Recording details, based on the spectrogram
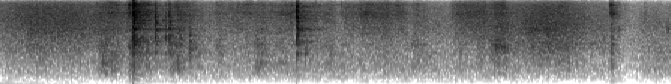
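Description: A small metal camping cook set is handled: sharp metallic clinks and taps, two of them prominent, over a soft scraping, rustling background, close and fairly loud.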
